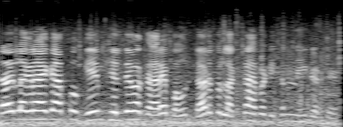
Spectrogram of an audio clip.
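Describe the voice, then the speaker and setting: Man putting on a high-pitched rustic Bihari uncle. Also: fast, background noise, natural voice. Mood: excited, regretful. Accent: eastern Hindi, Bihari. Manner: colloquial, exclaiming, crude slang. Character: Chacha, folksy rustic Indian uncle, excitable and jokey. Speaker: live game streamer. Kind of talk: live horror game commentary with chat replies.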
